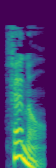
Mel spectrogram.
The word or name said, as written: fennel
